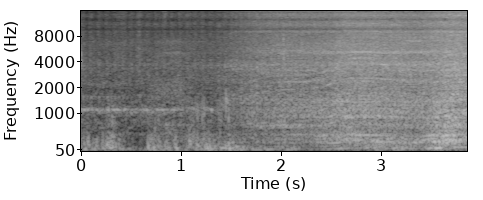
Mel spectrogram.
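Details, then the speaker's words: Chevrolet Spark gasoline engine, previously overheated and head reworked twice, revved after repair: smooth even climbing note, no pinging; earlier tak-tak detonation/knocking noise now gone. "अब तो नहीं है sir. Detonation आवाज तो नहीं है? आवाज नहीं है।"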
